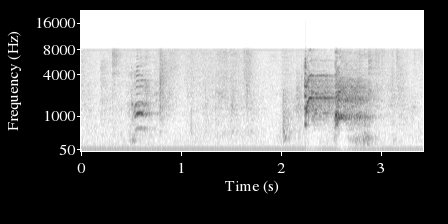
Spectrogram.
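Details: Young male Scottish Terrier puppy giving two brief bursts of high, sharp yaps, a short pair early on and a louder, longer burst about two seconds later, with quiet indoor hiss in between.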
